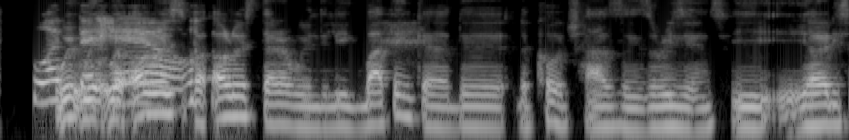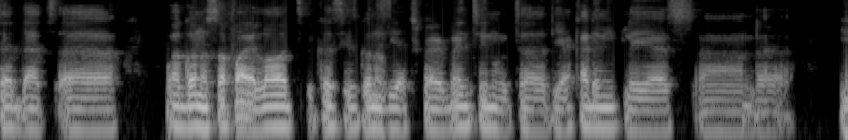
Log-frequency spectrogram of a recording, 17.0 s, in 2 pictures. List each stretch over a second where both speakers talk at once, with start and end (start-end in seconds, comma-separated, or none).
0.6-2.1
